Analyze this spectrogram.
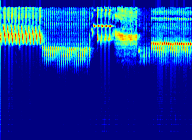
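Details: Canary singing a training song: a bright fast trill drops to a lower buzzy roll, then brief whistles and a wavering rattle, ending with a loud steady pulsed trill.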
